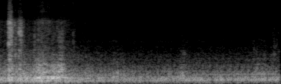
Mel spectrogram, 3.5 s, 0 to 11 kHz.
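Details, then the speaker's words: W204 Mercedes-Benz C63 AMG, naturally aspirated V8, rear-wheel drive, driving through roughly 10–20 cm of snow: short rough scraping rush under the car over low engine rumble as the underbody bottoms out slightly. "There, you guys hear that little underneath? And we're bottoming out a little tiny bit,"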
